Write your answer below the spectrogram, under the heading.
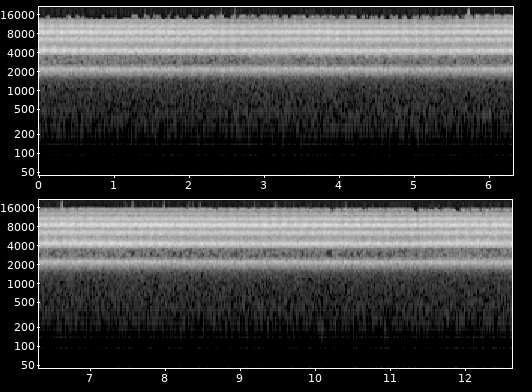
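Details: A chorus of higurashi cicadas gives a sustained, high, metallic ringing that never pauses, even in loudness with slight shimmering pulses, heard alone without wind, people or other callers.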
